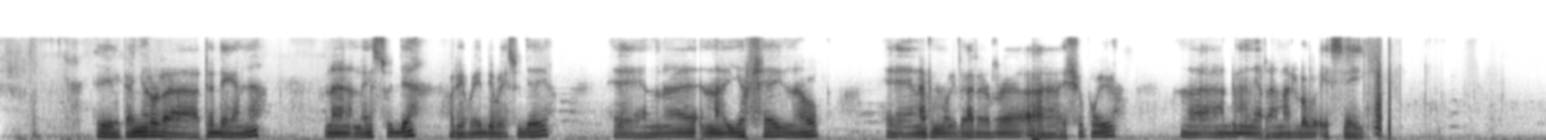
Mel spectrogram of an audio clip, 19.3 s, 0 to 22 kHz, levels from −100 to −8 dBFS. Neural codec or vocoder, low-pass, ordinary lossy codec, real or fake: codec, 16 kHz, 2 kbps, X-Codec, HuBERT features, trained on general audio; 7.2 kHz; none; fake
